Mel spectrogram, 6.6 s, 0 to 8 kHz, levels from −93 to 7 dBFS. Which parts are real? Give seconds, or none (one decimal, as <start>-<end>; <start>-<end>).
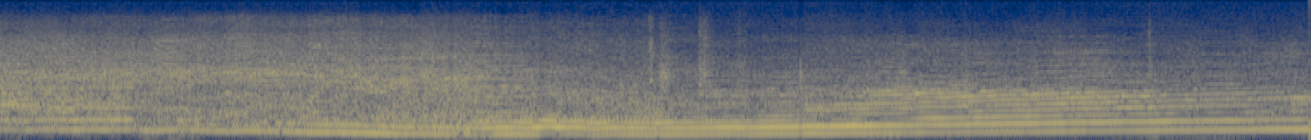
2.8-3.3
